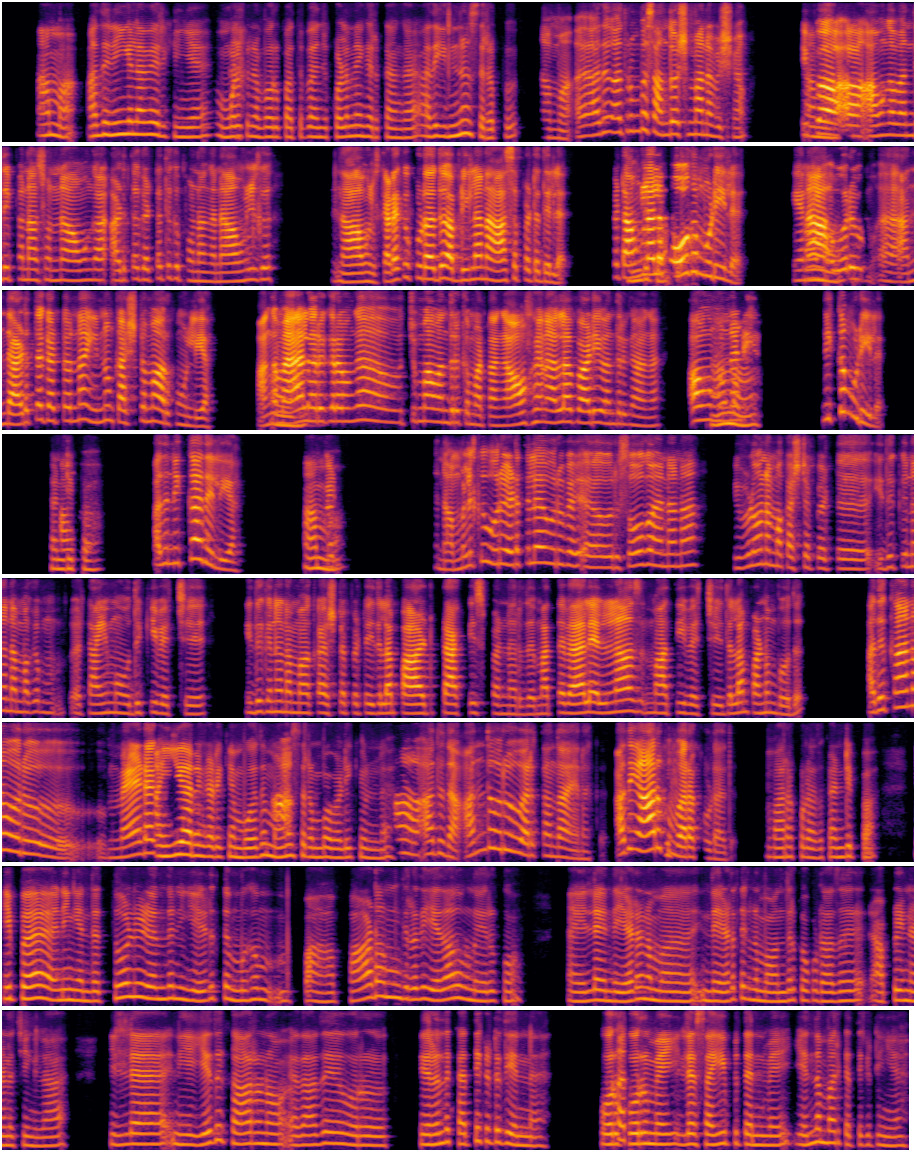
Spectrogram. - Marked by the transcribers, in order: laughing while speaking: "அவுங்க நல்ல பாடி வந்துருக்காங்க"
- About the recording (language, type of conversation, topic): Tamil, podcast, ஒரு மிகப் பெரிய தோல்வியிலிருந்து நீங்கள் கற்றுக்கொண்ட மிக முக்கியமான பாடம் என்ன?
